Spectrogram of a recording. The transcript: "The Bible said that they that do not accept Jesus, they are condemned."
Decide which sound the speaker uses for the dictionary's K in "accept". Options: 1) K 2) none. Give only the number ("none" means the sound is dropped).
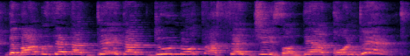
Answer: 2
